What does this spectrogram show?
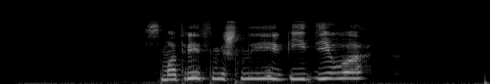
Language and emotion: Russian, neutral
